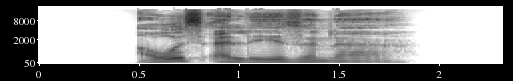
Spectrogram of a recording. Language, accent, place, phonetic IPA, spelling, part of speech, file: German, Germany, Berlin, [ˈaʊ̯sʔɛɐ̯ˌleːzənɐ], auserlesener, adjective, De-auserlesener.ogg
- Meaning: 1. comparative degree of auserlesen 2. inflection of auserlesen: strong/mixed nominative masculine singular 3. inflection of auserlesen: strong genitive/dative feminine singular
